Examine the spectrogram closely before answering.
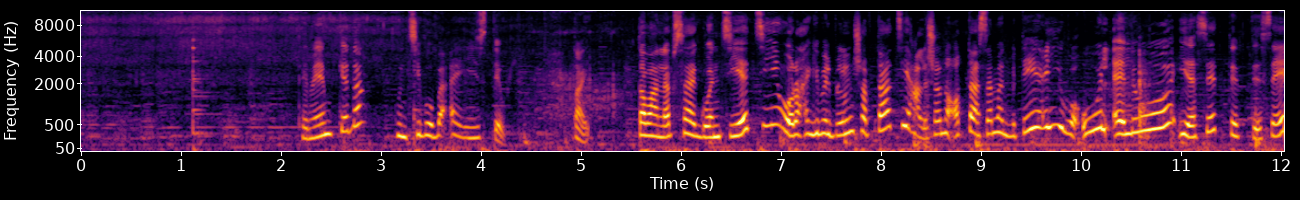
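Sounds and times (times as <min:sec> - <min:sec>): rice and onion sizzling in pot: 0:00.0 - 0:11.0
wooden spoon stirring: 0:04.2 - 0:05.8.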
